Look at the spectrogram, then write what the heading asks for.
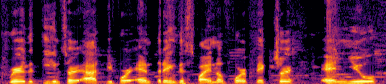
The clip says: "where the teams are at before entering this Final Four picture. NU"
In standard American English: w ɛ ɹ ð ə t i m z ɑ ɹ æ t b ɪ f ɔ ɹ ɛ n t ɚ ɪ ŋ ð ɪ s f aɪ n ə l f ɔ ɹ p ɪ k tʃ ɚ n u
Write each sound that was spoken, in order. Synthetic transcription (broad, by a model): w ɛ ɹ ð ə t i m s ɑ ɹ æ t b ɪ f ɔ ɹ ɛ n t ɚ ɪ ŋ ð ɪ s f aɪ n ə l f ɔ ɹ p ɪ k tʃ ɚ n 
